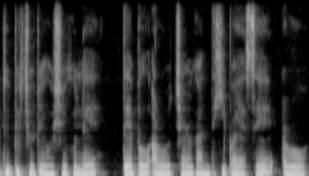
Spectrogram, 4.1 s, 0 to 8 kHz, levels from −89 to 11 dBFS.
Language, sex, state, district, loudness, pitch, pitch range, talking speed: Nagamese, female, Nagaland, Kohima, -14 LUFS, 175 Hz, 170-185 Hz, 190 wpm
